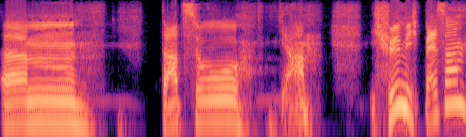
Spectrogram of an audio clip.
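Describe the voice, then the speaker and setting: The tone is bright and sharp, and the sound is dry and close with no echo. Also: man. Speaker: podcast co-host. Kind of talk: casual chat.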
